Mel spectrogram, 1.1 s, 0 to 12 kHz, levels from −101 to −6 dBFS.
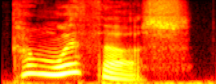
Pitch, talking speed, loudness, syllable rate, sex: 260 Hz, 165 wpm, -16 LUFS, 3.3 syllables/s, female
